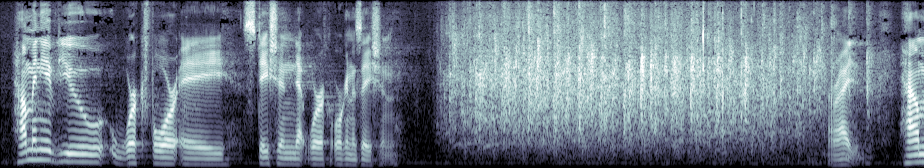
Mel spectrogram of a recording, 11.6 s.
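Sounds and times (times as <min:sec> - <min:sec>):
speech: 0:00.2 - 0:05.0, 0:10.4 - 0:11.5
audience applause: 0:05.4 - 0:11.0.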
